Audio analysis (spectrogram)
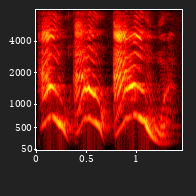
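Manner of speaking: very high, loud cries of pain; pained yelp. Acted. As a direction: yelp as the fish bites. Frog seized by the trout.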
